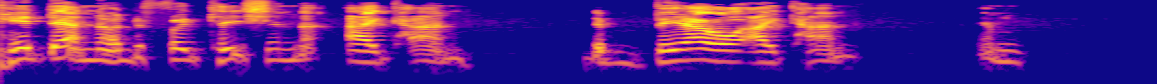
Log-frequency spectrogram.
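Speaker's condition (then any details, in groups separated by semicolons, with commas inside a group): Cerebral palsy; fine motor impairment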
